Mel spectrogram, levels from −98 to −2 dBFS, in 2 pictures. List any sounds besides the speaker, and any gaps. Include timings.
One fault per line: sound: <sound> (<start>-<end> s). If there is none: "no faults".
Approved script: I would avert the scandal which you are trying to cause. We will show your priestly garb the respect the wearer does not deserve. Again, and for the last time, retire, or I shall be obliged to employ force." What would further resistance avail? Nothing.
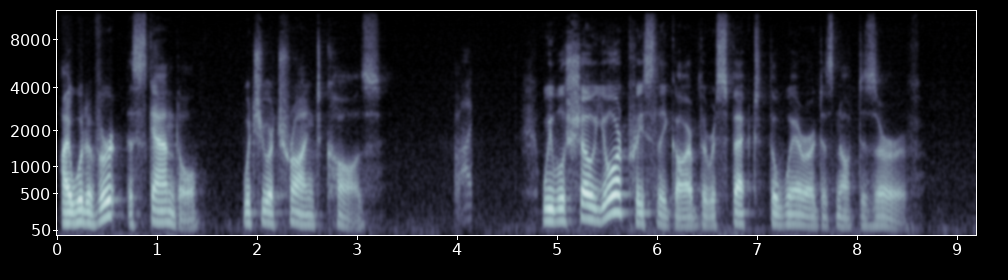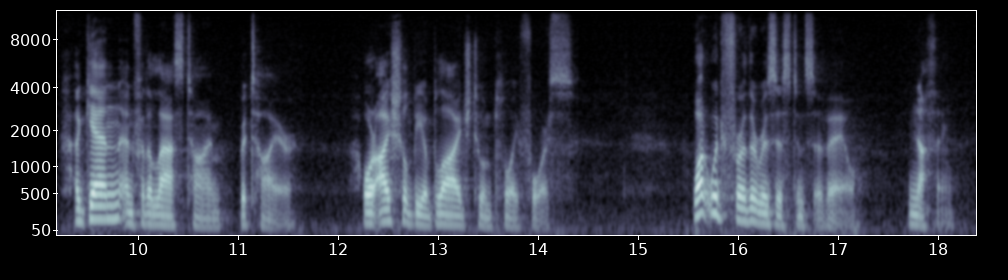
sound: laugh (4.0-4.2 s)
